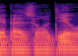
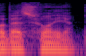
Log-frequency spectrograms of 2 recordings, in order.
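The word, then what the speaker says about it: abasourdir: l'infinitif bien sûr c'est estce qu'on dit AB basourir ou Abas sourdir et en fait les deux existent et pour comprendre un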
